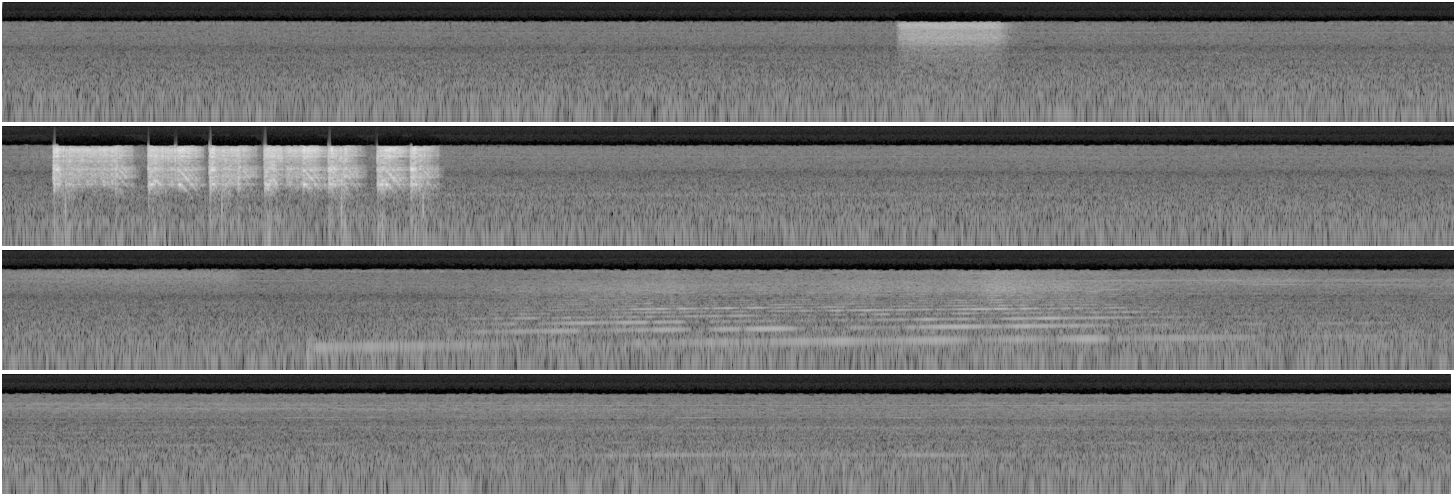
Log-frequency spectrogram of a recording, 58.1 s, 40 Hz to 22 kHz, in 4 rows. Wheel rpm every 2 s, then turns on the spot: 0, 0, 0, 0, 0, 0, 0, 80, 80, 10, 0, 0, 0, 0, 0, 0, 0, 0, 0, 0, 0, 0, 0, 0, 0, 0, 0, 0, 0.
none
